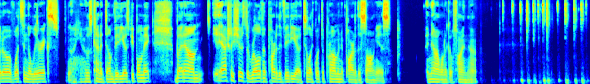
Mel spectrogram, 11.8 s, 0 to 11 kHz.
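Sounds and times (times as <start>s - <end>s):
speech: 0.0s - 9.7s, 10.3s - 11.1s
rapid typing on a computer keyboard: 10.0s - 11.8s.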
